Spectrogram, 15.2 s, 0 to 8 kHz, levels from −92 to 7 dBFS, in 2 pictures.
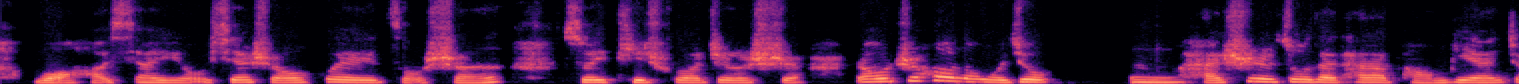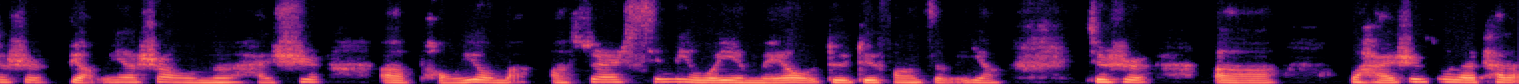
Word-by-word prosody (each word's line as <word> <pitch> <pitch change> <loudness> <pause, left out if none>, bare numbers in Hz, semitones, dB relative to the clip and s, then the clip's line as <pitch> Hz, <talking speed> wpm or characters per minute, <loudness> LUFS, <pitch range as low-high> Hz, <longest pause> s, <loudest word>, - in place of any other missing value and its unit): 我 - - +3
好 - - -5
像 205 -2 -2
有 195 -1 -2
些 220 +2 0
时 215 - 0
候 205 +1 +1
会 220 -5 +3
走 215 - -6
神 185 - +1
儿， 205 +7 -2 0.3
所 220 - +2
以 220 - +6
提 210 -1 +3
出 210 +1 -3
了 200 - +1
这 210 +1 -1
个 195 0 0
事。 200 0 +1 0.2
然 260 - 0
后 280 - +5
之 340 +3 +1
后 345 -1 +5
呢， 285 - +1
我 225 -4 +3
就 230 +2 +4 0.4
嗯 215 -1 0
还 200 -2 -1
是 265 +3 +3
坐 245 -1 +2
在 220 -2 +4
他 220 0 -2
的 210 - +2
旁 185 -1 -6
边， 205 0 +2
就 225 - -6
是 215 -1 -4
表 - - +1
面 220 0 -2
上 230 -2 0
我 200 - -2
们 200 +1 0
还 195 -2 -9
是 235 +4 -1 0.3
呃 200 - +1
朋 175 +2 -4
友 225 -1 +4
嘛， 195 +1 -4 0.2
虽 240 +4 -3
然 230 0 +1
心 245 +2 -4
里 245 -1 -1
我 200 -2 +4
也 200 0 +4
没 185 0 0
有 210 0 +4
对 205 - +3
对 205 0 +4
方 205 0 -2
怎 - - -4
么 - - -8
样 195 -1 -3 0.4
就 235 - +5
是 225 -1 +1 0.3
呃 190 -1 0 0.4
我 225 - +2
还 200 -2 +1
是 250 +4 +2
坐 245 -2 -2
在 215 - +6
他 220 - 0
的 220 - +2
210 Hz, 285 characters per minute, -20 LUFS, 200-230 Hz, 0.4 s, 以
